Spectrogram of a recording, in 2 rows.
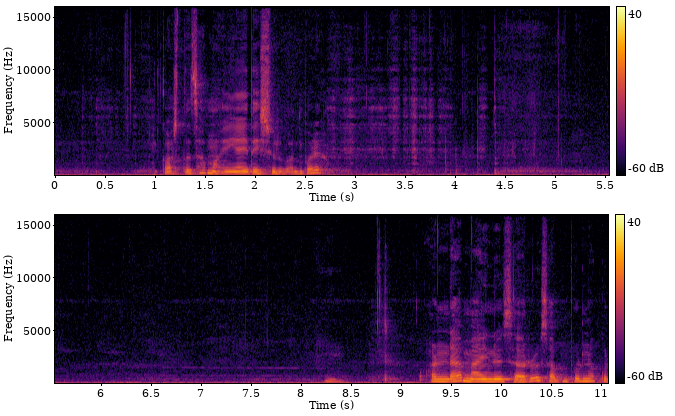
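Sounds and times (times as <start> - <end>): light scratchy rustling: 0.1 - 4.9.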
